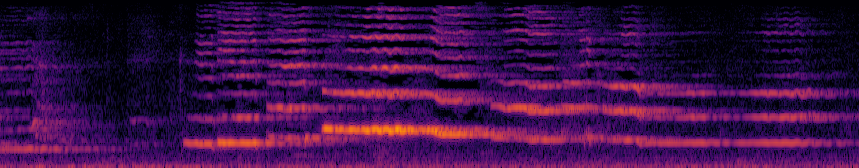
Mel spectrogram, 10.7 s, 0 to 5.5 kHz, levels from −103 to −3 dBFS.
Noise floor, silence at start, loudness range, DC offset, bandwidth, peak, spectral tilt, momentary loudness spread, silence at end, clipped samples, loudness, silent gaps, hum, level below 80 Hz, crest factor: -61 dBFS; 0 s; 12 LU; under 0.1%; 5.4 kHz; -22 dBFS; -1 dB/octave; 22 LU; 0 s; under 0.1%; -40 LUFS; none; none; -66 dBFS; 18 dB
